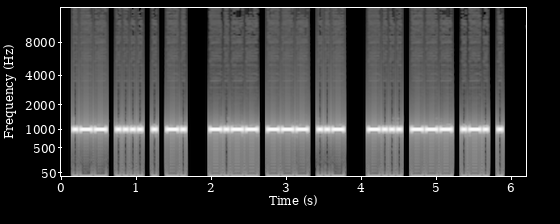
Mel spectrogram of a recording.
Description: Morse code, heard as a keyed tone, about 25 wpm, 1000 Hz. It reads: WHEN YOU BORE
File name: 25wpm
